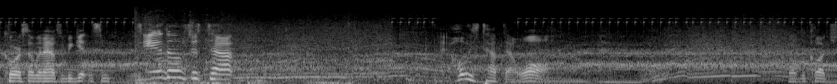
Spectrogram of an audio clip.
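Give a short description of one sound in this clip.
Tyres screech as a car slides through a bend.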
